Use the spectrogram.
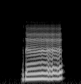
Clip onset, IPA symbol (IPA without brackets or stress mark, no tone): ɾ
